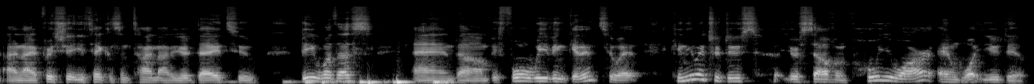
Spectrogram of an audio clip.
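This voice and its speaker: A middle-aged man hosting a live podcast, energetic and enthusiastic, talking straight to his viewers. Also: fairly low pitch, low-quality recording. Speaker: podcast host. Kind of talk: upbeat show introduction and interviewing.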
